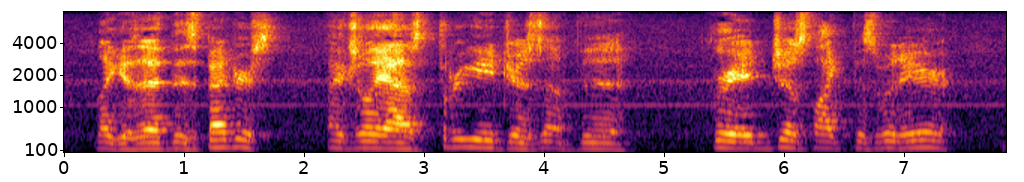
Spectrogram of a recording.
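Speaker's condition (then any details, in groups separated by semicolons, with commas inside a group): Friedreich's ataxia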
